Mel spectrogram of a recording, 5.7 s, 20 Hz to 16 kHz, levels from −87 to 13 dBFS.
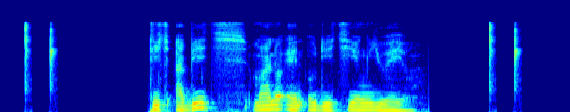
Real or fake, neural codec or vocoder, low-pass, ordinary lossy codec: real; none; 7.2 kHz; none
